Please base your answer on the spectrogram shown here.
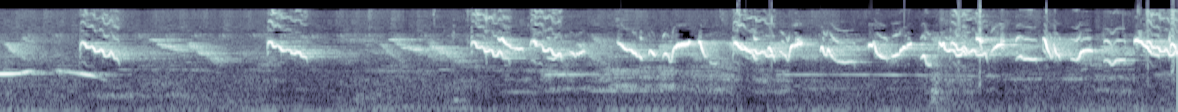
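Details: Kecial kuning of Lombok, a white-eye, in 'ciak ciak' calls used as a stimulant for quiet birds: a few spaced high chirps, then a rapid, chattering stream of thin, slurred notes, a low whistle at the start.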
